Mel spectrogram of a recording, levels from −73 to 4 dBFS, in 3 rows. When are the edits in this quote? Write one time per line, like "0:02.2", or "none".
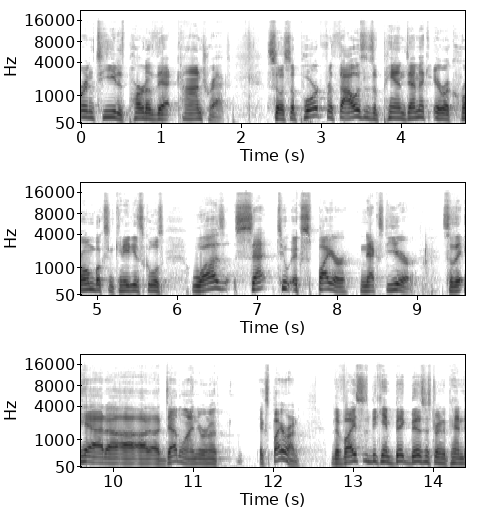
0:09.6
0:12.5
